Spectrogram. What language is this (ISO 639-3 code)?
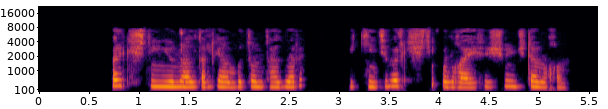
uzb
